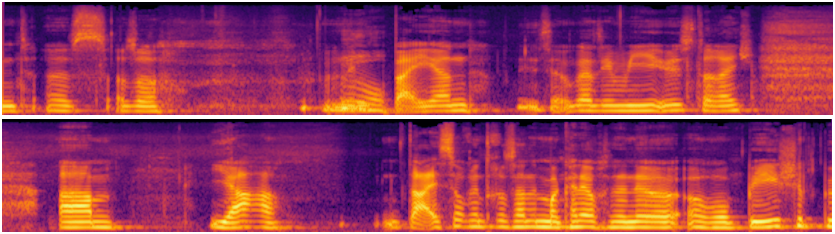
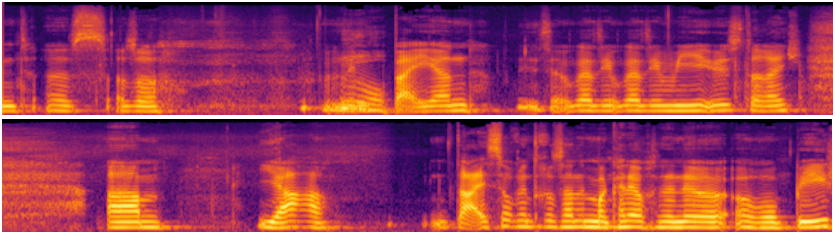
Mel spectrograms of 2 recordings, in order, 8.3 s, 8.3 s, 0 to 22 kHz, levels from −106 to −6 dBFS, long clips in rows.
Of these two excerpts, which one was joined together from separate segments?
second; 1 cut; at 3.0 s

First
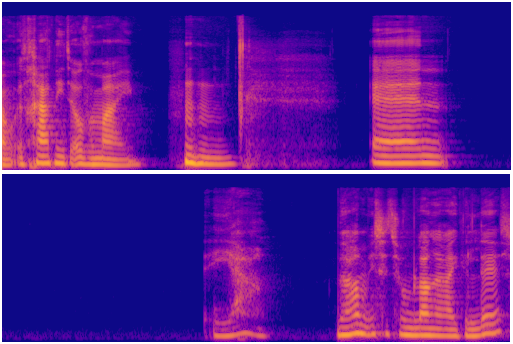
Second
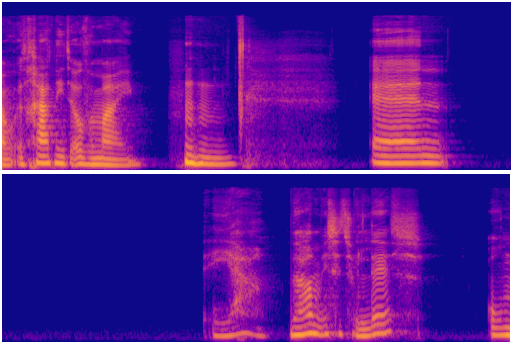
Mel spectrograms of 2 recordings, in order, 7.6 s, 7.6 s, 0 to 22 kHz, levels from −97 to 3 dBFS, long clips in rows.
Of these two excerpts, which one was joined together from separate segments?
second; 2 cuts; at 5.9 s, 6.4 s

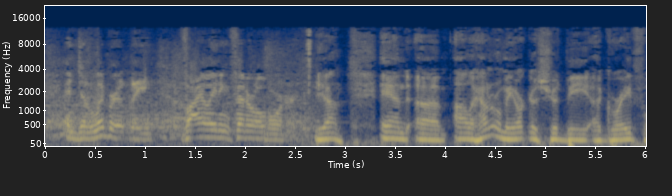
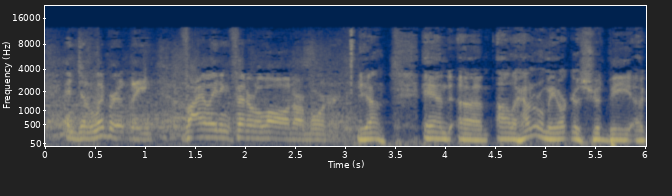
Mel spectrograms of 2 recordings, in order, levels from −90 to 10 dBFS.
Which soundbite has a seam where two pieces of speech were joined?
first; 1 cut; at 2.2 s

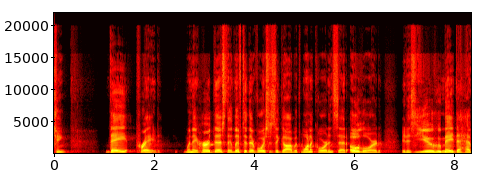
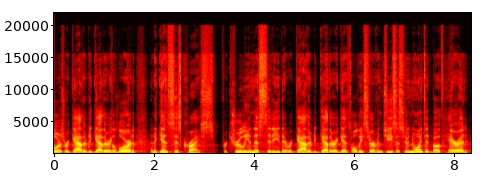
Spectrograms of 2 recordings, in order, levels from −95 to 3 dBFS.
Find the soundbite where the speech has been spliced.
second; 4 cuts; at 1.1 s, 3.3 s, 5.9 s, 7.1 s

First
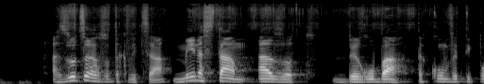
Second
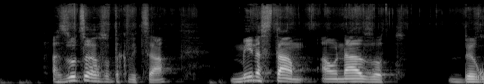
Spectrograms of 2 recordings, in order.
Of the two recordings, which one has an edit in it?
first; 3 cuts; at 1.7 s, 2.6 s, 3.2 s

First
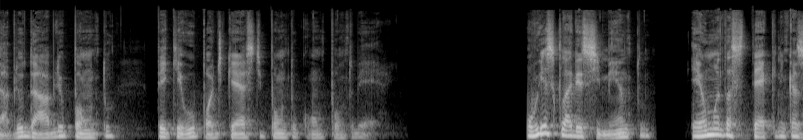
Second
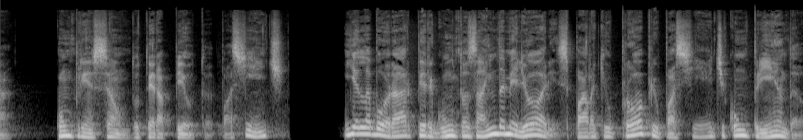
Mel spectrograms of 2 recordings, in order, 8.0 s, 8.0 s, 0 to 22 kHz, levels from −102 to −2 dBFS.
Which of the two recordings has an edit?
second; 1 cut; at 2.2 s

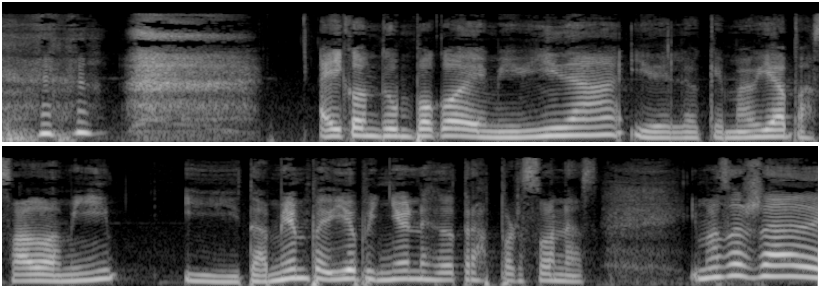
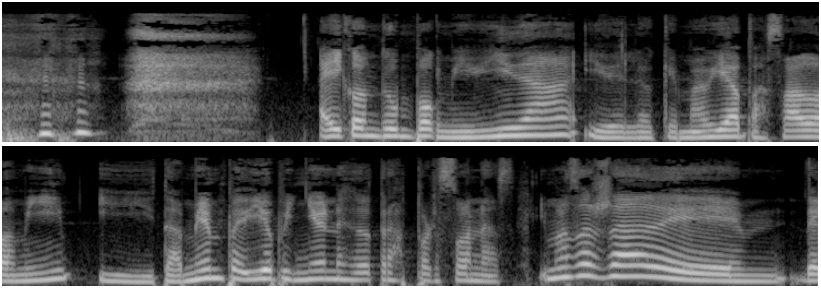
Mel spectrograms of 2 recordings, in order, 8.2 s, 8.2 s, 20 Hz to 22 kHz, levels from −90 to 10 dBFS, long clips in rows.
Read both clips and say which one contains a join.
second; 3 cuts; at 2.2 s, 4.5 s, 6.7 s

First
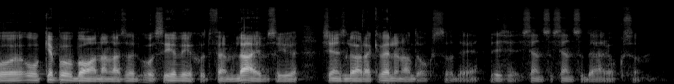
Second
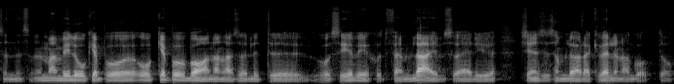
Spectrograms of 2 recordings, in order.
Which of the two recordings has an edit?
first; 6 cuts; at 1.3 s, 2.8 s, 3.4 s, 4.1 s, 4.8 s, 5.5 s

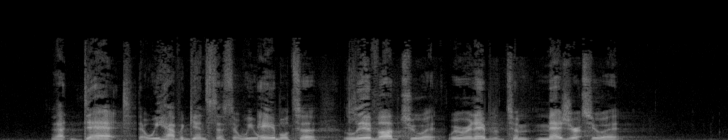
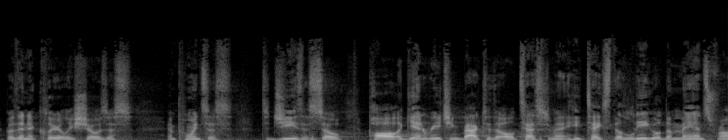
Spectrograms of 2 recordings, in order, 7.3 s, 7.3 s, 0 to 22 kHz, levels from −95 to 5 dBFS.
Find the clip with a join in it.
first; 4 cuts; at 1.4 s, 2.6 s, 4.4 s, 5.8 s

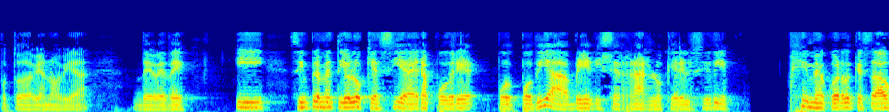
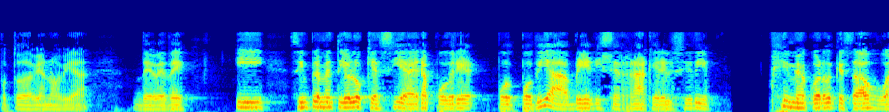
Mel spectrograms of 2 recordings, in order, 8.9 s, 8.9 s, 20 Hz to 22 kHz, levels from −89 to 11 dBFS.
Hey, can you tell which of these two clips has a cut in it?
second; 1 cut; at 6.5 s

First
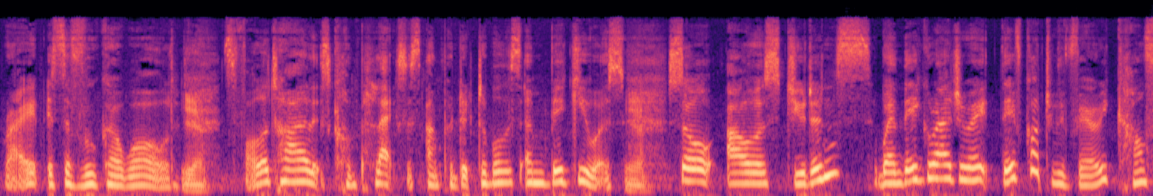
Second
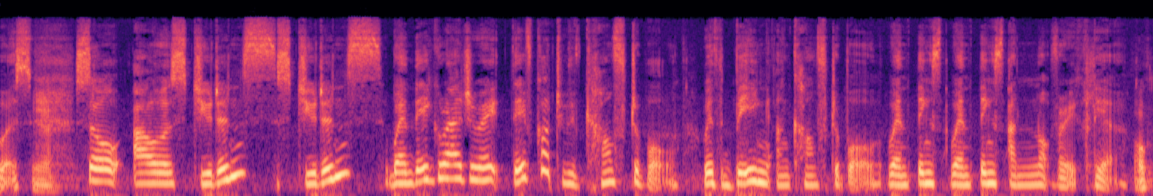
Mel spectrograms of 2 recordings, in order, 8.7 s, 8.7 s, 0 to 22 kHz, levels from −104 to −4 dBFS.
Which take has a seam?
second; 3 cuts; at 2.1 s, 4.3 s, 7.1 s

